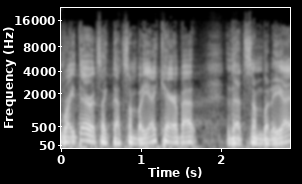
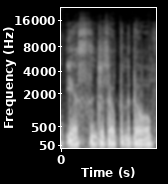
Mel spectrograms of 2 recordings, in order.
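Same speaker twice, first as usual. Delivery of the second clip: put-on alien monster voice, lower pitch; 7 semitones lower than usual. Voicing the xenomorph's inner monologue: xenomorph inner monologue voice. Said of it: "The inner monologue".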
